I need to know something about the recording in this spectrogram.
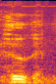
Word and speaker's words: hogan: round home called palisad palisad Hogan and they pronounce it hugan anyway it's uh Cedar Logs stacked up like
